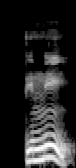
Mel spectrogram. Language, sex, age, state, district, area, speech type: Odia, male, 30-45, Odisha, Nayagarh, rural, read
